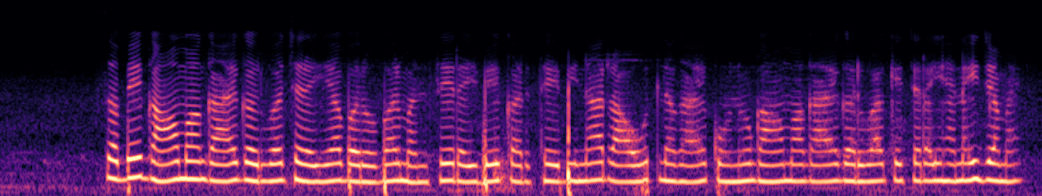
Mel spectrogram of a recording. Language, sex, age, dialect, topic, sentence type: Chhattisgarhi, female, 25-30, Central, banking, statement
